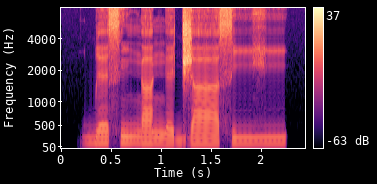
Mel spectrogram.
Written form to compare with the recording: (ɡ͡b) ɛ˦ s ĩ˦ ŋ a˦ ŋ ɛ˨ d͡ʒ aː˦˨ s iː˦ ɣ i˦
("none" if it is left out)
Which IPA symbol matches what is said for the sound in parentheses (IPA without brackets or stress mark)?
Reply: ɡ͡b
